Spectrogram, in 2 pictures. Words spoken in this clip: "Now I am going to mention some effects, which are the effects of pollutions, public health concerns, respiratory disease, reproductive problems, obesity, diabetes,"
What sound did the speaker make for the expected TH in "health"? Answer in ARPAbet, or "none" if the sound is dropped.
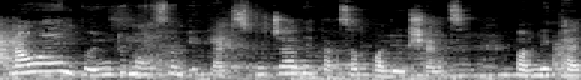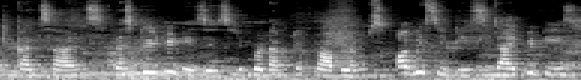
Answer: T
